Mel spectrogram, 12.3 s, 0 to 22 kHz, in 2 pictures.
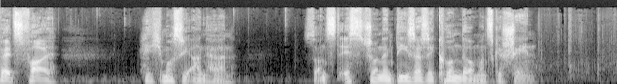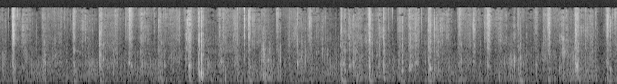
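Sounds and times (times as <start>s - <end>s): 
speech: 0.0s - 0.6s, 1.4s - 2.4s, 3.1s - 5.5s
horse hooves clip-clopping on a winding road below a castle: 4.8s - 12.3s.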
